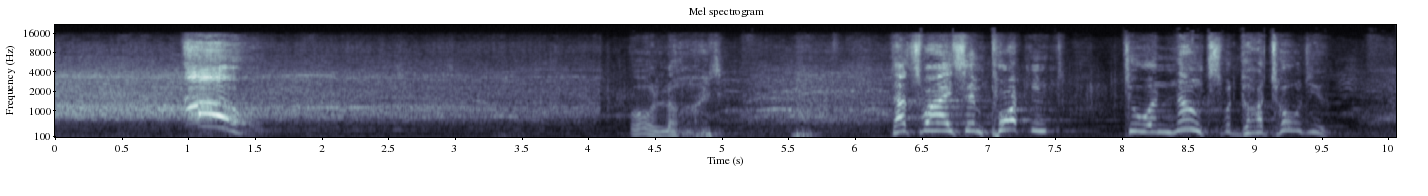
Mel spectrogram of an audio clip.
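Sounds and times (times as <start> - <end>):
audience shouting hallelujah: 0.0 - 6.8
crowd cheering: 0.0 - 7.4
person crying out: 1.0 - 1.6
speech: 4.3 - 9.7.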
